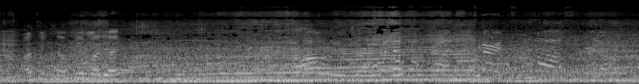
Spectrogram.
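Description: A pack of race cars running on a distant circuit, their engines making a steady drone with several engine notes rising and falling as the cars accelerate and lift. Spectators talk over it nearby.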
